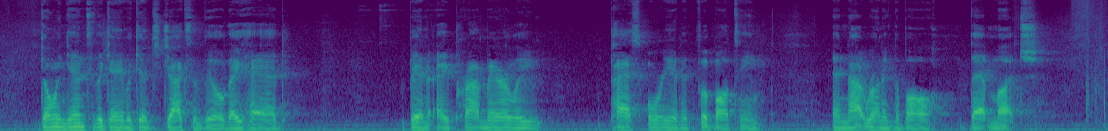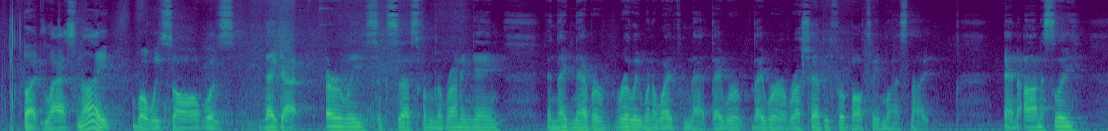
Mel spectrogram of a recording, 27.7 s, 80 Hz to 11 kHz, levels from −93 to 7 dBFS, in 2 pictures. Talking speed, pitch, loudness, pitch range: 125 wpm, 90 Hz, -29 LUFS, 80-110 Hz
